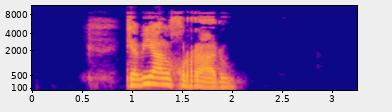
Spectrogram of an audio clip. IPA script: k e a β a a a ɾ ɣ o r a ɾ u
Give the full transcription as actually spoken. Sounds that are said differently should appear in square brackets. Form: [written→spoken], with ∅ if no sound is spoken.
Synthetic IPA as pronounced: k e a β [a→i] a a [ɾ→l] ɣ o r a ɾ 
